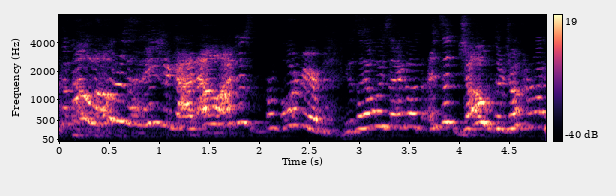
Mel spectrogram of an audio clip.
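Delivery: high, loud, laughing protest; laughing explanation. Retold or imitated. Explaining through laughter to the fan that he does not own the club. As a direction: laugh while setting the fan straight.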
